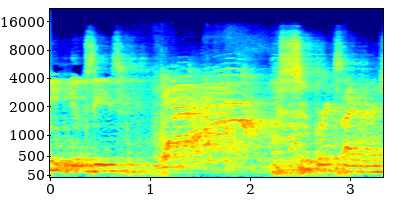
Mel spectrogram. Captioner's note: cheering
